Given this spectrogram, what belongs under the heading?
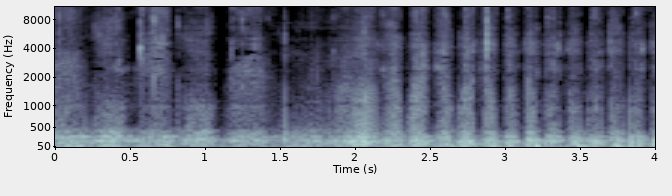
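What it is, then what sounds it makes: Metal microphone grille being scratched. Fingertips and nails scratch fast across the top of the metal mesh grille of an uncovered black USB microphone. The result is a dense run of rough, rapid scraping strokes with a heavy low rumble and brief bursts of bright, hissy texture.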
